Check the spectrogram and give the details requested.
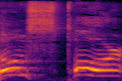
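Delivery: urgent pleading, slow, loud and high.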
